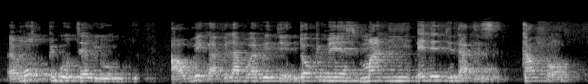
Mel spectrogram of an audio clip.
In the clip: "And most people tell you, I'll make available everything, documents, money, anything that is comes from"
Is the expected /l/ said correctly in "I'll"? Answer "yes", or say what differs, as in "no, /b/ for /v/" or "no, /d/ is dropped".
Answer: no, /w/ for /l/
